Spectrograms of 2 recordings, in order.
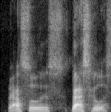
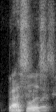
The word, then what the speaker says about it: Basilisk: Basilisk. That's how you say it. Basilisk.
